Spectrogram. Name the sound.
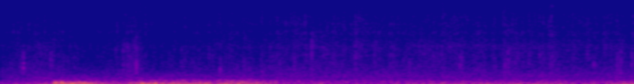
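rain falling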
